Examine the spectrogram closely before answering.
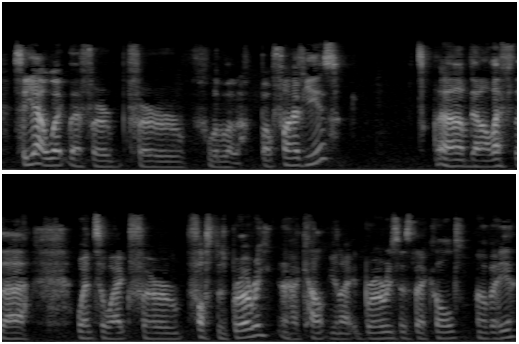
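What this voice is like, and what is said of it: English accent. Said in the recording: “the English lad ... I can't hide in a crowd with this accent”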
